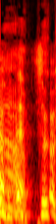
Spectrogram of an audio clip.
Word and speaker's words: Phuket: Bruce, how do you say the word P-H-U-K? P-H-U-K-E-T.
